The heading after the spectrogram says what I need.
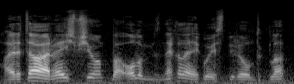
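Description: A young man hosting a gaming channel, casually commenting on play, joking and swearing excitedly at the game. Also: medium pitch, racing, husky.

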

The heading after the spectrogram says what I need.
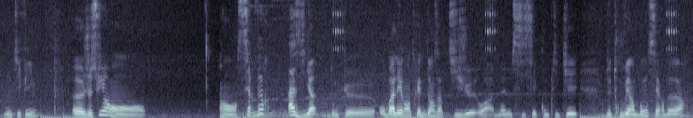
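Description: Lively young gamer with faint hiss. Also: male voice, fairly high pitch, unhurried. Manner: chatty, restarts a lot, excitable bursts. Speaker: gaming YouTuber. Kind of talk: casual let's-play commentary.

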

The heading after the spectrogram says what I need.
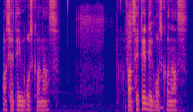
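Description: A man's voice: medium pitch, flat delivery, normal speed, background noise. A man in character as a naive, childlike gang member, stammering often in casual roleplay chat over a headset.

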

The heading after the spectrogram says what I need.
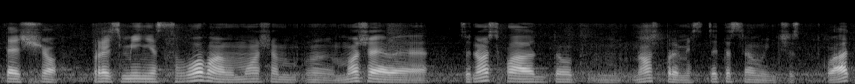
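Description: A man coaching a single student through a grammar lesson, pausing often and drawing out each example word as he reads it aloud. His voice sits at an ordinary middle pitch. The recording sounds dull and lo-fi, with a steady hiss of noise behind him. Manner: hesitant, with many fillers, reads examples slowly. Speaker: tutor. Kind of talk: casual one-on-one grammar lesson. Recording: dull lo-fi screen recording with clear background noise.

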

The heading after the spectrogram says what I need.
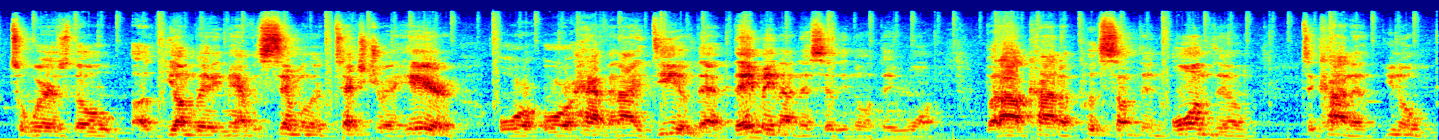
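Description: A man in his thirties from Akron, Ohio, a barber answering interview questions in a calm, earnest way, often repeating words as he searches for them. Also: fairly low pitch. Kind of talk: casual interview. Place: small room indoors. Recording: roomy, distant mic, faint music.

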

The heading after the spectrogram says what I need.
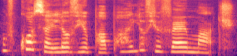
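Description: A woman's voice: high voice, normal speed, a little mellow, lightly acted. A woman with a Nigerian accent playing a giggly girlfriend who sweet-talks her boyfriend for money in a comedy skit. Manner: wheedling, giggly.

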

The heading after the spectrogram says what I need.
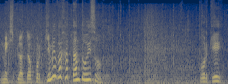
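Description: A young Mexican man with a Mexican Spanish accent commenting on his own gameplay, excitable and quick to yelp and curse. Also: high-pitched, slight background noise. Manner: excitable, yelps and curses at the game. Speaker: gamer. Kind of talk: let's play commentary.

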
